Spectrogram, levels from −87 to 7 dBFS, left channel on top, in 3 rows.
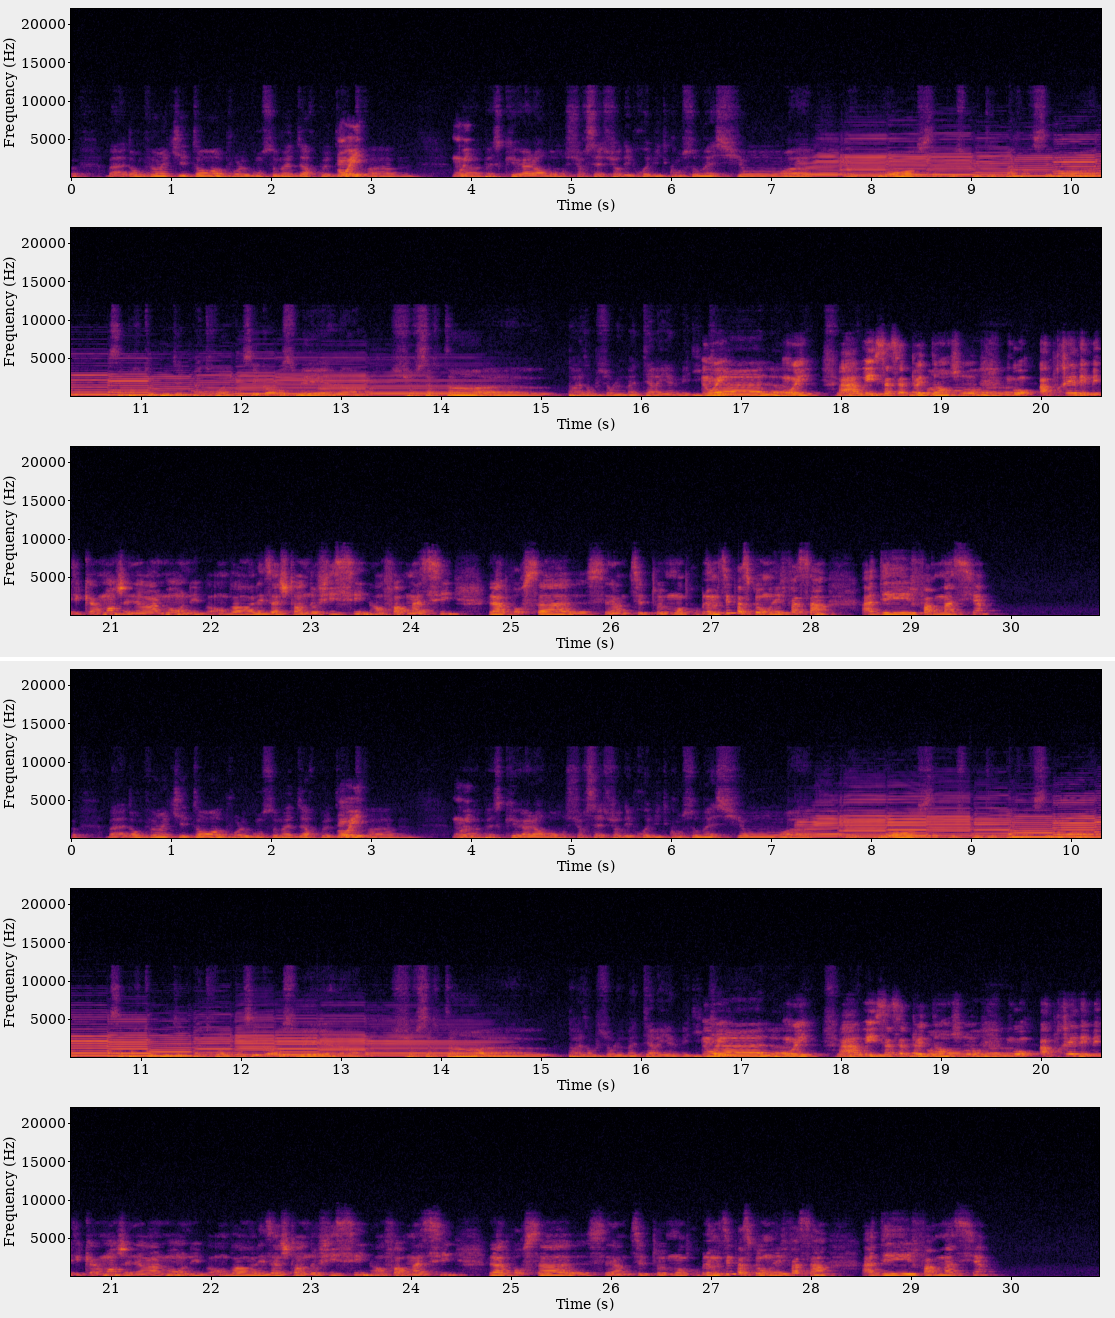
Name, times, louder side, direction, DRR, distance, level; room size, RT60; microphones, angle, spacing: voice 1, 0.0-3.4 3.8-17.5 18.0-19.7 24.8-24.9, equal, 20° left, -3 dB, 0.4 m, -26 dB
Wind instrument woodwind instrument, 7.2-14.9, right 3 dB, 75° right, 0.6 m, -28 dB
voice 2, 17.4-29.7, left 1 dB, 90° left, 2 dB, 0.8 m, -26 dB
2.4 x 2.2 x 2.5 m, 0.41 s
head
